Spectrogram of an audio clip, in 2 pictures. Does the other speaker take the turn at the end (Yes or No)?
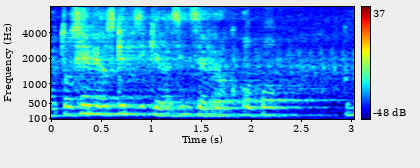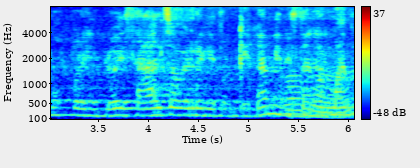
Yes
